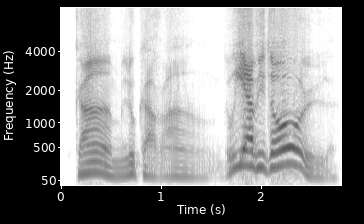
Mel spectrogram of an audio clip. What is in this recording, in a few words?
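French male, voice; Pirates Of The Caribbean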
